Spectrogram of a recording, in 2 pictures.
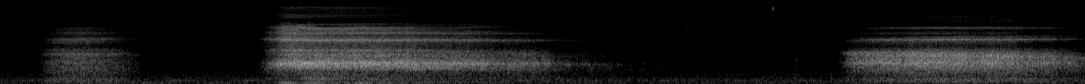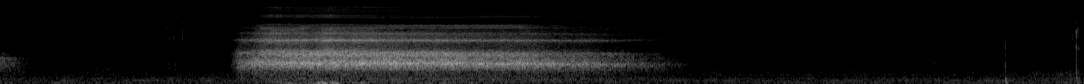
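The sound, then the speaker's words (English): Deep breaths are drawn in and let out through the mouth during an outdoor walking meditation. There are a few long, loud, rushing breaths, each a broad airy hiss, separated by quiet pauses. “Take a big, deep breath in through your mouth, then out through your mouth.”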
